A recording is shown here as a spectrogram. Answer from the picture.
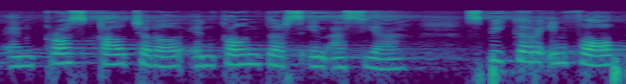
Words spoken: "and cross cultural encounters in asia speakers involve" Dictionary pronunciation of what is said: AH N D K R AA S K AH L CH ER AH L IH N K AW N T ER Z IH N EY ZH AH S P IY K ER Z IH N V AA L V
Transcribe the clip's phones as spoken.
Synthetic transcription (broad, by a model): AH N K R AA S K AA L CH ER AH L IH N K AW N T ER S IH N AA S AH S P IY K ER IH N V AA L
